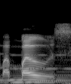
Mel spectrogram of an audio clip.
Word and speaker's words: Bose: So let's call it Bose. Or Boss. Oh, Bose, yeah, because, you know, Rose, right? Spelled with an R. So a B, it would be Bose. That's how it should be pronounced.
